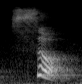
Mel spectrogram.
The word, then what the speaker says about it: ce: It is set and set, but it is ce. Please repeat, ce, and this is say.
